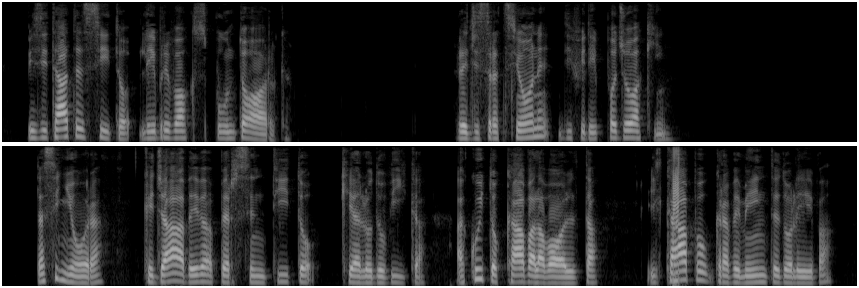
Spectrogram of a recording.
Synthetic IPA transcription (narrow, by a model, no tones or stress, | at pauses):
vizit̪aːt̪eilsiːt̪olibɾivɔkspunt̪oɔrɡ | red͡ʒist̪ɾat̪sːjoːned̪ifilipːod͡ʒoak̟ʰin | lasiɲːoːɾa | ked͡ʒaːveːvapersent̪iːt̪o̰ | kʰealod̪oviːka̰ | a̰kːujt̪okːaːvalavɔlt̪a | ilkaːpoɡɾavement̪ed̪oleːva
